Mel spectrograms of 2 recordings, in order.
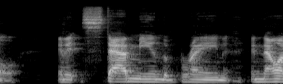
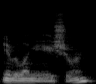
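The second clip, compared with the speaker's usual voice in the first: much softer seagull mooch; 4 dB quieter, much faster than usual. Acted. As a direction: wheedle for food quietly as a seagull. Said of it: "the seagull looks on to her and says".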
